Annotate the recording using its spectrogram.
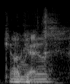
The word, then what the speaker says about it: Kelly McGillis: I remember reading something about Top Gun that Kelly McGillis, did I say her name right? – Yeah, Kelly McGillis.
